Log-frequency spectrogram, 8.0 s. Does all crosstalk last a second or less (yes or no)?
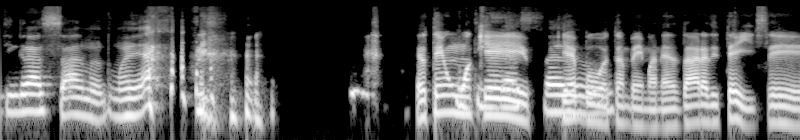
no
